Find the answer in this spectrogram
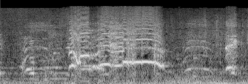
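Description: A woman screaming and wailing in anguish, with one long, high cry held for about a second in the middle. It is a radio-drama performance of a mother's reaction to being told that her children are still inside the burning house.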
